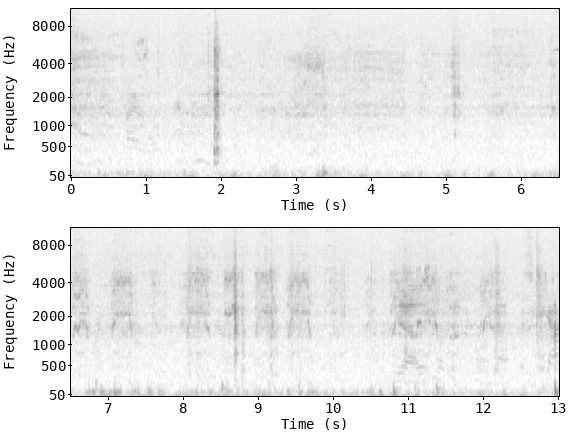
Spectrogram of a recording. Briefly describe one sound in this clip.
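Small electric motors whine as toy trucks climb over rock.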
